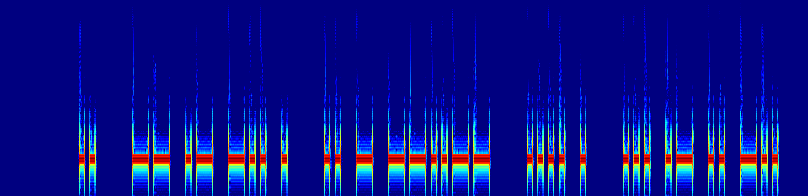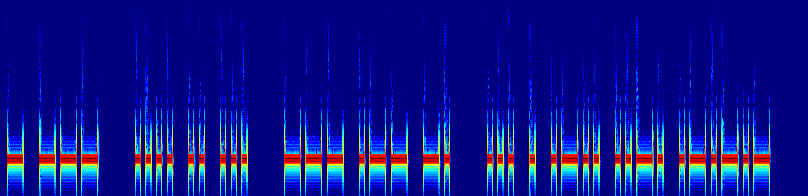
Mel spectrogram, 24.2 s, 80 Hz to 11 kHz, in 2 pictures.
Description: Morse code, heard as a keyed tone, about 15 wpm, 700 Hz. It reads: I MADE IT, HE SAID TO HIS OWN SELF.
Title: Sentences from Top 1000 Words - Review Part 1 - 15wpm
